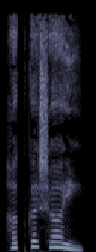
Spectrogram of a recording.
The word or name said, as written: ಹಕ್ಕುಶಾಯಿ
